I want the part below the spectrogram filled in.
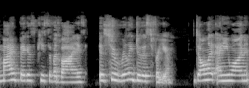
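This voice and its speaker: A woman speaks with a Spanish accent. Her intonation is fairly even. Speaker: medical tattoo artist. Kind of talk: podcast interview.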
